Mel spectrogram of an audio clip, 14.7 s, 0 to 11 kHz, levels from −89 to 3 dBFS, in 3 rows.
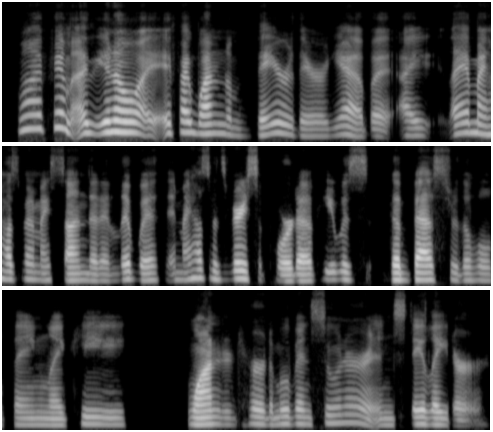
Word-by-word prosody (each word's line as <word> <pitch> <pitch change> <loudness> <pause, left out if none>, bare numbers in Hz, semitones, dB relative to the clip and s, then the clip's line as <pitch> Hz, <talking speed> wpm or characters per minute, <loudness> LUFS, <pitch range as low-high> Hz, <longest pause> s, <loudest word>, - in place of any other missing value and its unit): Well, 305 +3 -3
I 330 - 0
have 330 -3 -4
fam 355 -1 +1
I've 230 -1 +1
you 245 +4 +5
know, 250 -2 +9
I 220 -7 +2
if 225 - -3
I 250 -1 +4
wanted 220 -1 +2
'em 170 -4 -12
there, 210 +2 -1
there, 160 -1 -8
yeah, 175 0 -3
but 155 0 -7
I 170 -2 -8 0.2
I 205 - -1
have 240 +1 0
my 220 -3 +1
husband 180 -1 -3
and 175 - -6
my 160 0 -6
son 155 0 0
that 150 -1 -4
I 145 - -5
live 170 +5 -1
with, 160 0 -2
and 155 +4 -13
my 165 - -5
husband's 190 -4 -4
very 190 +2 +7
supportive, 145 -3 +1
he 175 -1 -6
was 175 -2 -6 0.2
the 165 -1 +7
best 165 +1 +5
through 165 -3 -9
the 155 +1 -6
whole 155 -2 -9
thing, 145 -1 -6
like, 140 -1 -4
he 155 -3 -6 0.6
wanted 155 -1 +5
her 165 -2 -1
to 150 - -8
move 165 +2 -4
in 160 -2 -3
sooner 185 +2 -7
and 140 0 -7
stay 160 +3 -1
later. 145 -1 -5
165 Hz, 215 wpm, -24 LUFS, 155-190 Hz, 0.6 s, know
